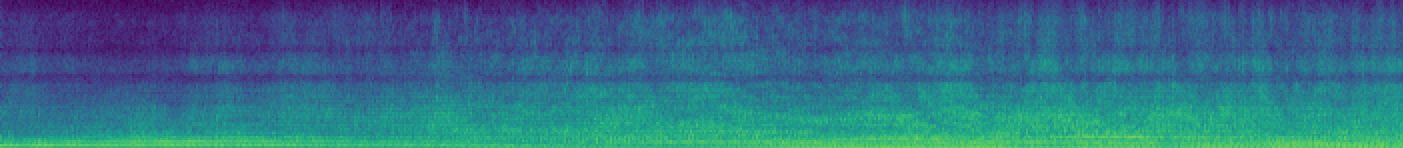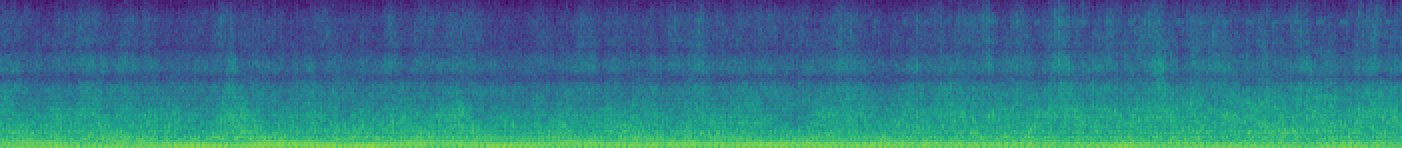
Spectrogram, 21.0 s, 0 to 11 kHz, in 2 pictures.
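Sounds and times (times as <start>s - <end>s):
propeller airplane engine: 0.0s - 21.0s.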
